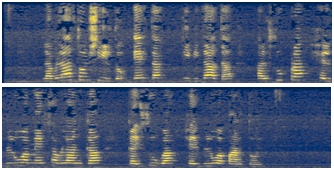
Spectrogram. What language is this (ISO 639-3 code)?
epo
